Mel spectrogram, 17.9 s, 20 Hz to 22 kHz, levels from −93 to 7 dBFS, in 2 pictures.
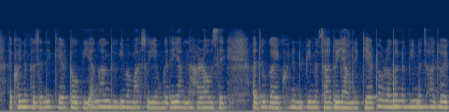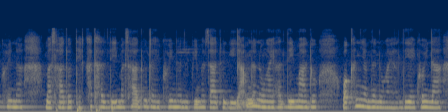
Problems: none marked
